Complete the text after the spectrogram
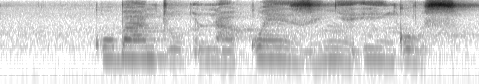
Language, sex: Xhosa, female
